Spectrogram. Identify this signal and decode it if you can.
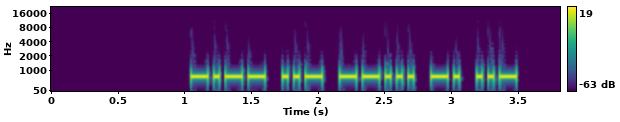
Morse code, heard as a keyed tone, about 28 wpm, 700 Hz. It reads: YU7NU
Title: DXCC-100 Call Signs - 5 Characters - 28wpm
